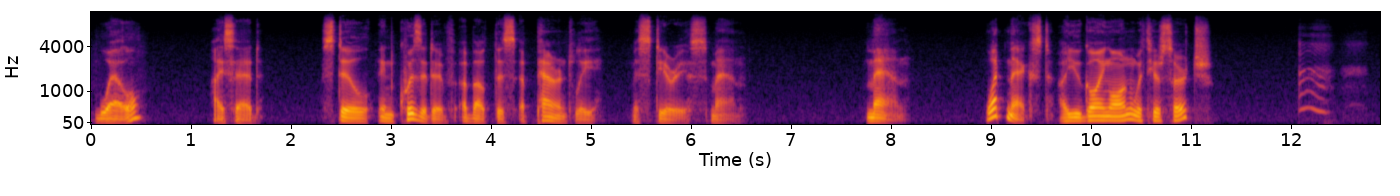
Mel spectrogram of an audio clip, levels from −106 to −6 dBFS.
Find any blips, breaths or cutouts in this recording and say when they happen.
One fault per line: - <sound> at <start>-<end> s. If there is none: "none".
- breath at 12.1-12.8 s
